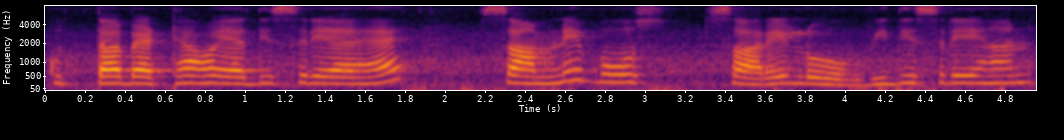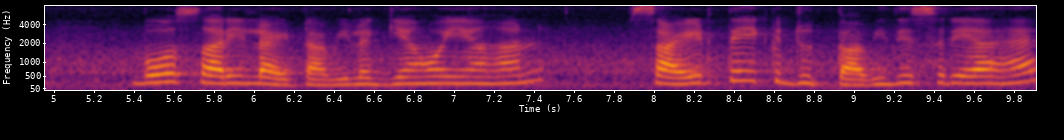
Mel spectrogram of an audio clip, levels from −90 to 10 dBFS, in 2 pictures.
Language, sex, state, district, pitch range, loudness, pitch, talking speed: Punjabi, female, Punjab, Pathankot, 235-265 Hz, -18 LUFS, 250 Hz, 175 wpm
